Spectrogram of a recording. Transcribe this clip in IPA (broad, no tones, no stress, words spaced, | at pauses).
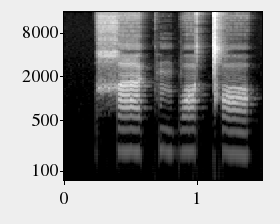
χakmbɒǀɒ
